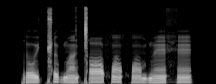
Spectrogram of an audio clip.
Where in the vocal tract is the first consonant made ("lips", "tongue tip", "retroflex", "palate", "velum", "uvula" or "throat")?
tongue tip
